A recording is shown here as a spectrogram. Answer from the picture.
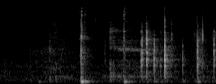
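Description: Light metallic clicks and taps as euro lock cylinders are handled and swapped at a leather-padded vise, starting about a second in after a short quiet spell.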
